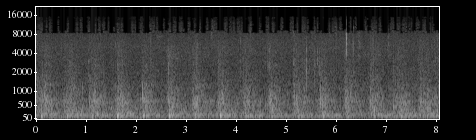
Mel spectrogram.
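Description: A column of soldiers marching in step on a paved road, their boots striking together about twice a second in an even beat.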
